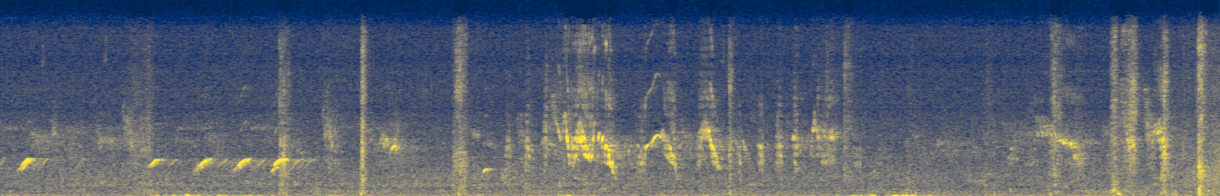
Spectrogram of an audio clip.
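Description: Small birds chirping faintly. A short upswept note repeats several times in the first three seconds, and a busier burst of twittering comes about six seconds in. A few sharp clicks sound near the end.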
